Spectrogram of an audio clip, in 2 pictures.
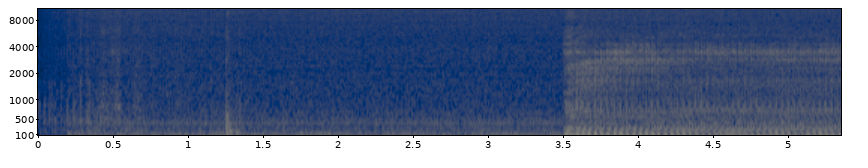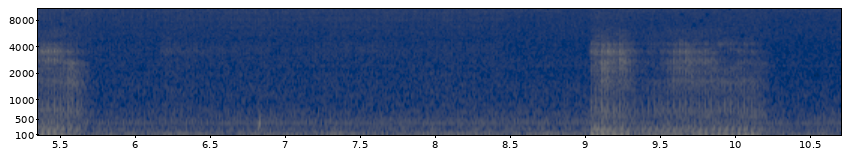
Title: Snoring English bulldog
